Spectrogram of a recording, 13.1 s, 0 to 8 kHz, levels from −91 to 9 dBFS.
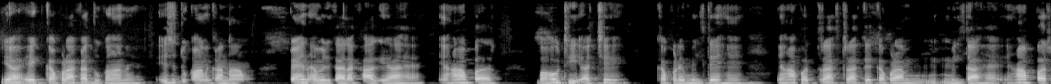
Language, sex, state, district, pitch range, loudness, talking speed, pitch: Hindi, male, Bihar, Jahanabad, 135-150 Hz, -18 LUFS, 155 wpm, 140 Hz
